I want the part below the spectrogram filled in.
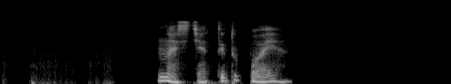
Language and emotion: Russian, angry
